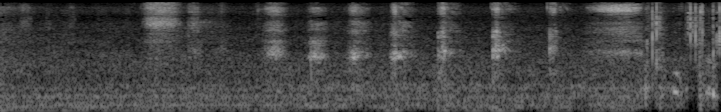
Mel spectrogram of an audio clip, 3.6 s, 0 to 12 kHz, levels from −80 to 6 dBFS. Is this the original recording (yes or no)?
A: yes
